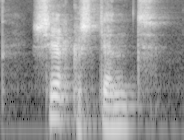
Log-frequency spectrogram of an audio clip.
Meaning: circus tent
- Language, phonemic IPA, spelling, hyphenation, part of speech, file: Dutch, /ˈsɪr.kʏsˌtɛnt/, circustent, cir‧cus‧tent, noun, Nl-circustent.ogg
